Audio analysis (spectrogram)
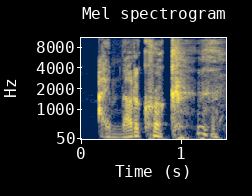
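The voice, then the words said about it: Richard Nixon impression. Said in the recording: “I do a Nixon impression”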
